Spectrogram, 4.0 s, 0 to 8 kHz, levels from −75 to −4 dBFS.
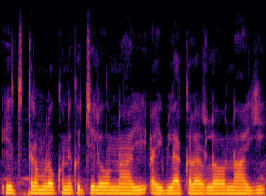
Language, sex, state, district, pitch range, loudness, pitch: Telugu, male, Telangana, Mahabubabad, 125-135 Hz, -15 LUFS, 130 Hz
